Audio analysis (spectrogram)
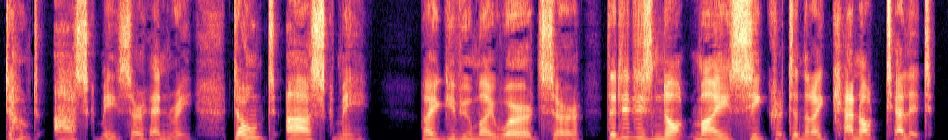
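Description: A frightened butler, cornered and pleading, his voice pushed up high and strained with agitation, as a male narrator puts him on. The lines come in a clear, bright tone recorded close and dry, in a storybook telling. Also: animated, unhurried, hardly any pauses, no echo. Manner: pleading, stammering.

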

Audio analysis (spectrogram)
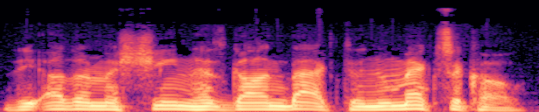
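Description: A man voicing a steady, commanding adventurer in an audiobook, calm, measured and terse. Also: on the low side, no room sound, muffled recording, close to an everyday voice. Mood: calm, firm. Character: steady, commanding male adventurer calming companions. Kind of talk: audiobook character dialogue.

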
